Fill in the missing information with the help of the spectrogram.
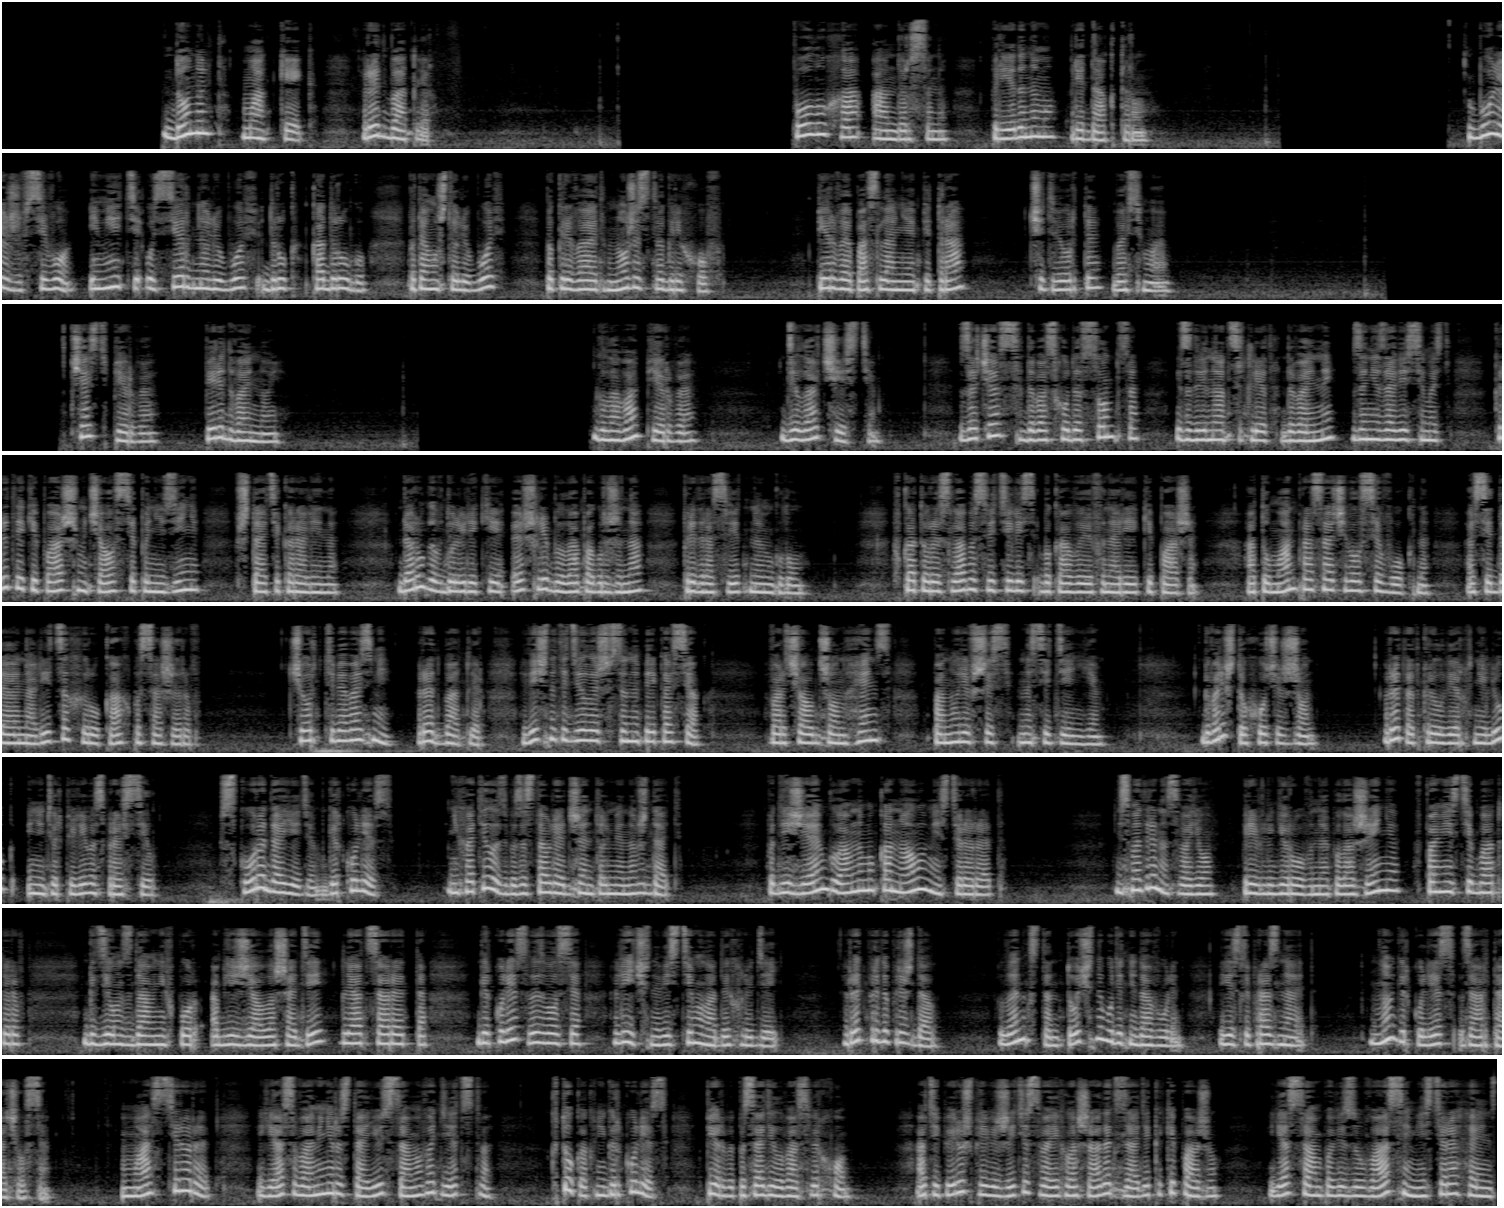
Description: Студия звукозаписиЭстонская библиотека для слепых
